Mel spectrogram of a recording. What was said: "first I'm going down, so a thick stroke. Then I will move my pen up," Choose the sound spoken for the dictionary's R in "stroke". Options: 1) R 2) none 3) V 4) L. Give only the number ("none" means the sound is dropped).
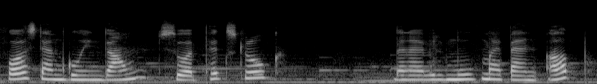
1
